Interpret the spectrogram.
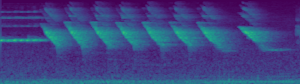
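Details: Domestic canary song: a series of loud, sweeping downward-slurred notes repeated about four times a second, each high and bright, following a brief steady whistled tone at the start.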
